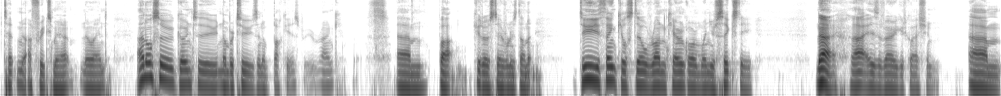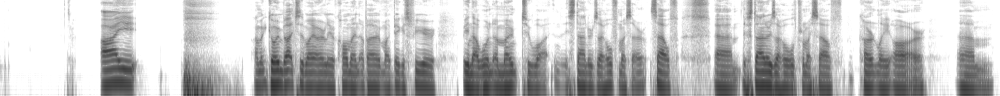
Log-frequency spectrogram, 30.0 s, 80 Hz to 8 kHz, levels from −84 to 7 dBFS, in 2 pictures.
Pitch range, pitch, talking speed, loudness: 110-125 Hz, 120 Hz, 160 wpm, -24 LUFS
